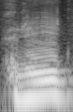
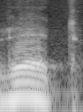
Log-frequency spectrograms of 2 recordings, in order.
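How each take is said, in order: First: The vowel is long, like 'reed'. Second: The vowel is short, like 'red'. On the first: It is the present form. "রিড মানে পড়া" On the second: It is the past form. "এর পাস ফর্মের উচ্চারণ কিন্তু রেড"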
